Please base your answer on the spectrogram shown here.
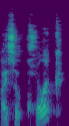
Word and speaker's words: isochoric: this is also called an iso this is pronounced isochoric process where choric means space equals space equal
